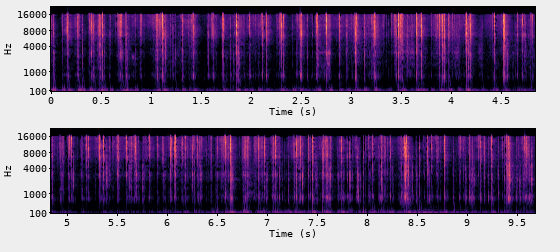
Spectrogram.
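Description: Long nails tap fast on a white paper lint roller held horizontally by its black handle. A dense, continuous stream of quick, dry clicks and papery ticks runs steadily for about ten seconds, each tap dying away almost instantly over a low, muffled undertone.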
